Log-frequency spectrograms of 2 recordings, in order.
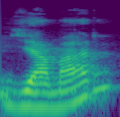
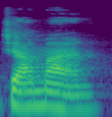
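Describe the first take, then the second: First: The word begins with a y-like sound. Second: The word begins with a j-like sound. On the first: "like a y" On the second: "some people in some countries would say llamar, like a j"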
